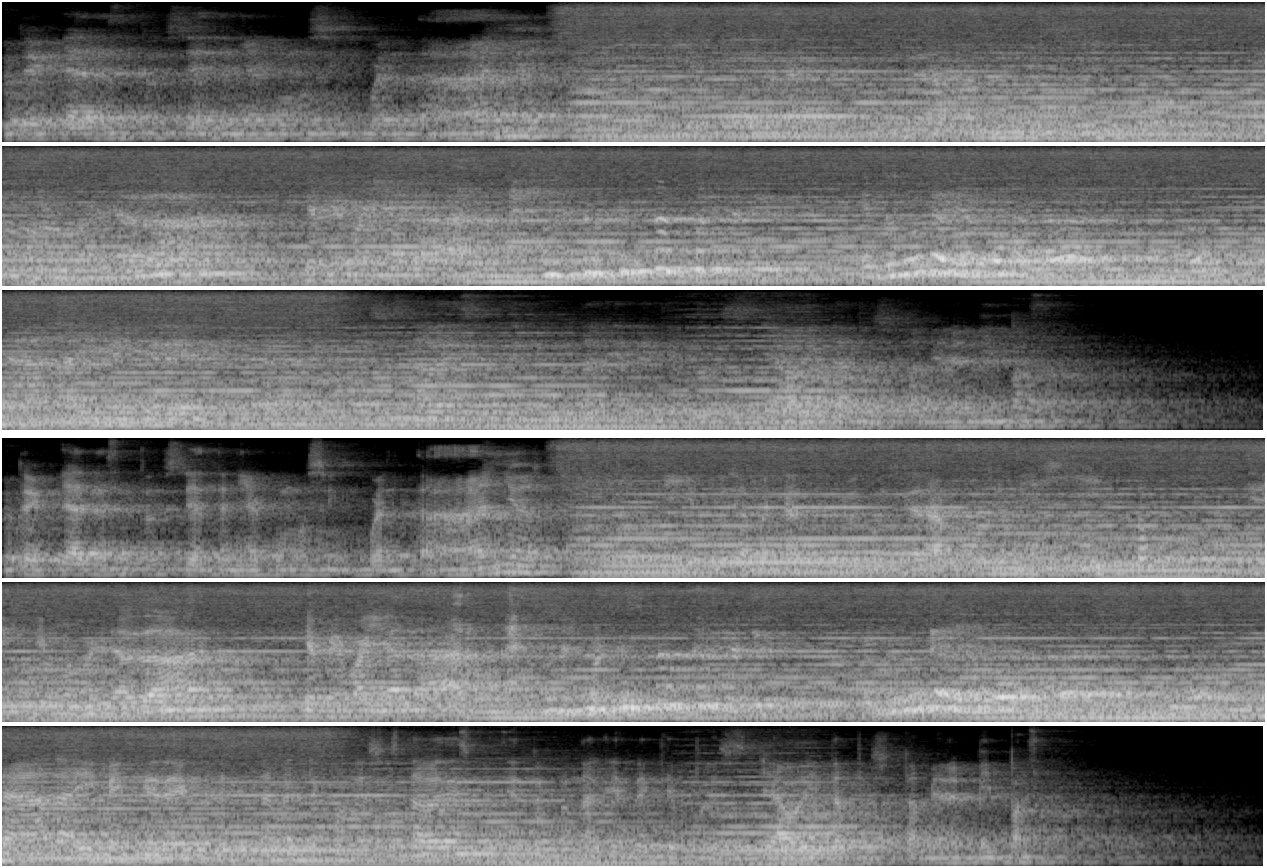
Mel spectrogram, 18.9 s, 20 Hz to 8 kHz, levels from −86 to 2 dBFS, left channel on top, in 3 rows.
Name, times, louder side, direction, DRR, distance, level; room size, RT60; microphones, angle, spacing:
voice 1, 0.0-5.8 6.2-7.4 7.8-9.3 9.8-10.1 10.9-11.1 12.4-17.9, right 2 dB, 55° right, 1 dB, 0.3 m, -25 dB
sound 1, 2.7-14.3, right 1 dB, 35° right, 1.3 m, -38 dB
sound 2, 2.8-16.7, right 1 dB, 5° right, 0.7 m, -23 dB
voice 2, 6.3-7.3 9.0-9.9 10.6-12.4, left 1 dB, 65° left, 1 dB, 0.3 m, -18 dB
3.4 x 2.7 x 2.6 m, 2.4 s
head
